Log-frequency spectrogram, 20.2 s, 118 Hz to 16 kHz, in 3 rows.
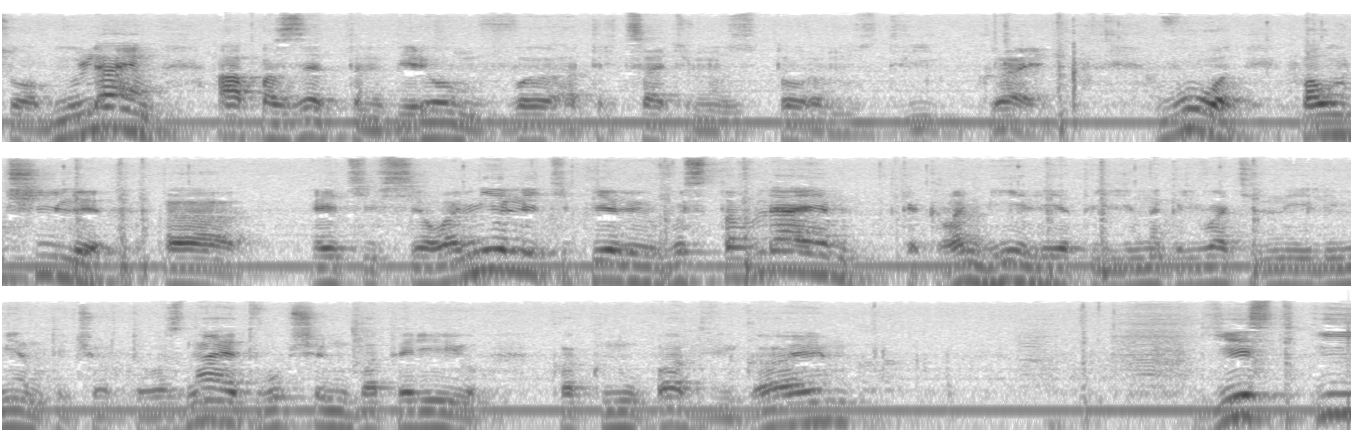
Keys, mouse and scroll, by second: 1.5-3.5 drag, 5.9-9.9 middle drag, 7.6 z, 9.9-11.7 right drag, 10.6 KP_7, 11.7-14.3 middle drag, 14.3-16.1 drag, 18.6 middle click.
